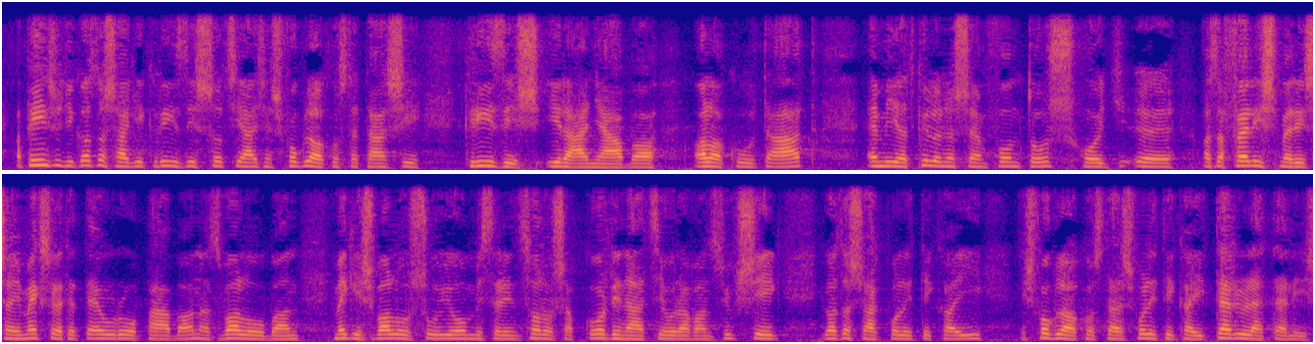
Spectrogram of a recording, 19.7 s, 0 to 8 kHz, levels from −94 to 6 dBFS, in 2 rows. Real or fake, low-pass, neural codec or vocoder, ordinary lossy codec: fake; 7.2 kHz; codec, 16 kHz in and 24 kHz out, 1 kbps, XY-Tokenizer; none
